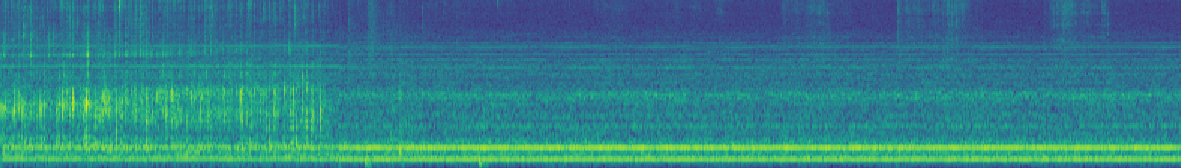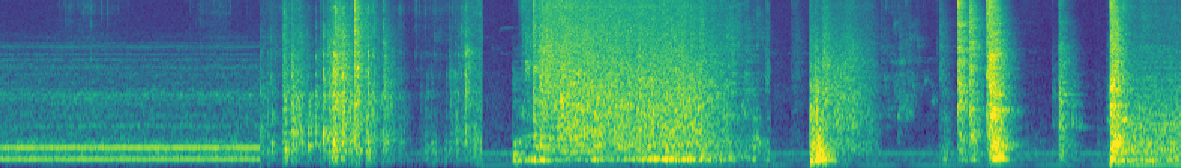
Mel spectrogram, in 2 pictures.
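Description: Water poured from a kettle into a mug for about four seconds, then a steady low electrical hum. From about two-thirds of the way through come irregular rustles and knocks, and a rushing pour lasting about three seconds as flour is tipped from a paper bag into a plastic tub.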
